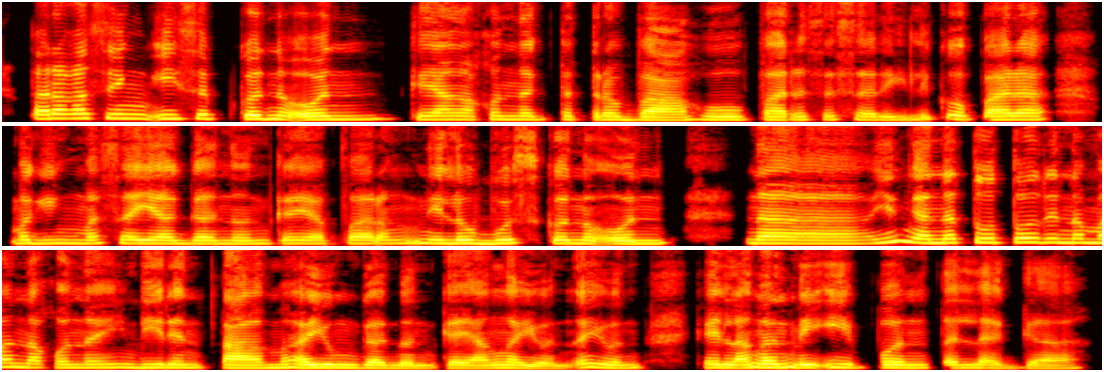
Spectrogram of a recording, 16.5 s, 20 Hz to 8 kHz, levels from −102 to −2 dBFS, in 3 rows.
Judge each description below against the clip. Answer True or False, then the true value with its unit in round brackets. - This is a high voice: True (215 Hz)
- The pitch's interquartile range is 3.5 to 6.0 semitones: False (2.4 semitones)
